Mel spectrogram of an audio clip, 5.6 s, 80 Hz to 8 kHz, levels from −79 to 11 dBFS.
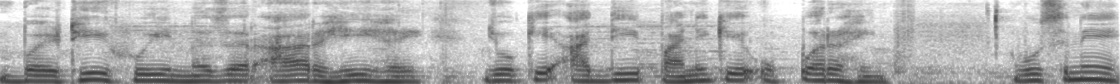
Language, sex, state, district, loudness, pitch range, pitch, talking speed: Hindi, male, Uttarakhand, Tehri Garhwal, -16 LUFS, 140-170 Hz, 155 Hz, 160 wpm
